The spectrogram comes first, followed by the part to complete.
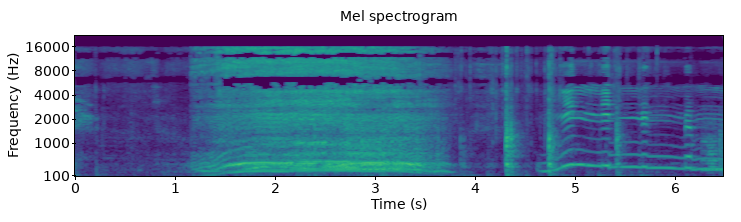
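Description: A person's voice imitating a car engine: a raspy rev that climbs and holds for about three seconds, a couple of sharp clicks, then a second engine sound that rises and slowly drops away.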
